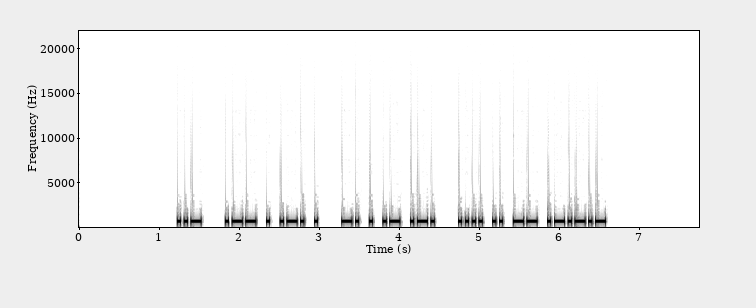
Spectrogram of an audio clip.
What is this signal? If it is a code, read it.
Morse code, heard as a keyed tone, about 28 wpm, 700 Hz. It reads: U WERE NEAR HIM.
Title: Sentences from Top 200 Words and Abbreviations 28wpm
